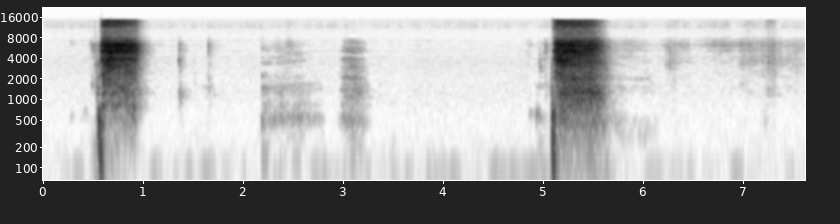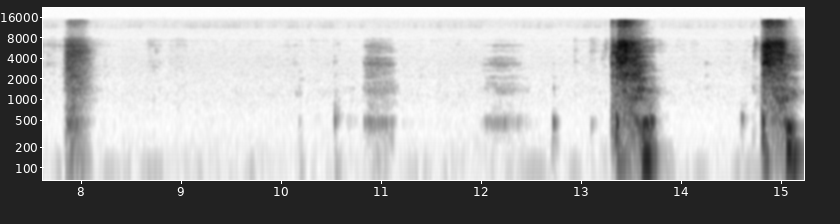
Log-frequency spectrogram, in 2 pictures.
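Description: Five sharp, noisy sneeze bursts with quiet breaths and small sounds between them; the sneezes are fairly mild.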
